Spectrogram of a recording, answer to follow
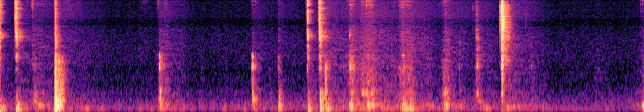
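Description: A scattering of short, sharp computer mouse clicks at irregular intervals with quiet gaps between them, the loudest about six seconds in.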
